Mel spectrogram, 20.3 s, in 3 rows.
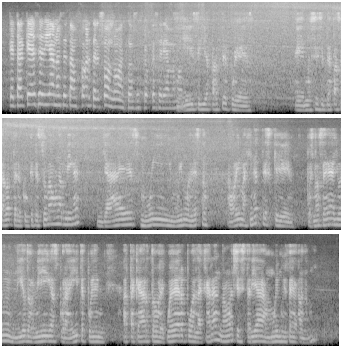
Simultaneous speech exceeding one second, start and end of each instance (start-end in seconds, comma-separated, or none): none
